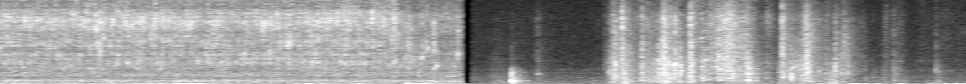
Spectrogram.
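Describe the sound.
Hands are washed under a running water tap, with a steady, broad hiss of flowing water. The water then cuts off and gives way to scattered clicks and rustling.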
